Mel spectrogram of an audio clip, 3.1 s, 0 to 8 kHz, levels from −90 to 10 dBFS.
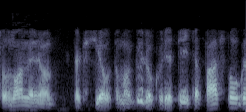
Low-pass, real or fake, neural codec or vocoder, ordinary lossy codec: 7.2 kHz; fake; codec, 16 kHz, 2 kbps, FreqCodec, larger model; MP3, 24 kbps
